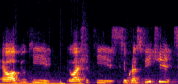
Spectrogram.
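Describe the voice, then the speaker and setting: Against noticeable background noise, a woman speaks in a high pitch. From Curitiba, southern Brazil. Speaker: parkour coach and physical education teacher. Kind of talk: interview. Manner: casual, laughs often.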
